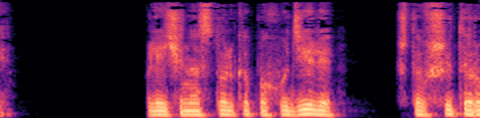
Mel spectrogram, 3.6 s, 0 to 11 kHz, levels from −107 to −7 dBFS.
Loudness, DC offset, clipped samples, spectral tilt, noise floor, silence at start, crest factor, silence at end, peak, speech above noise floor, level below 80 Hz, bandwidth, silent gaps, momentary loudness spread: -19 LUFS; under 0.1%; under 0.1%; -6 dB/octave; under -90 dBFS; 0 s; 16 dB; 0 s; -4 dBFS; over 72 dB; -50 dBFS; 10.5 kHz; 0.27-1.09 s, 2.83-2.96 s; 7 LU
